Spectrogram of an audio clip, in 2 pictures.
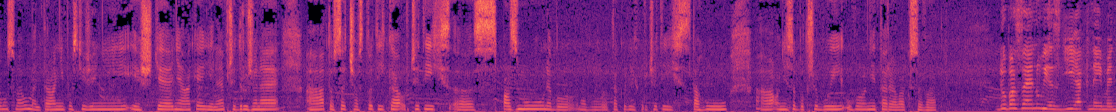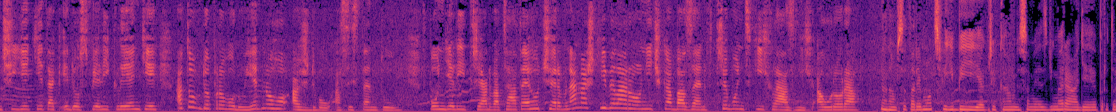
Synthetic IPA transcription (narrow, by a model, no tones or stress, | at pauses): t̪omusvɛːmumɛnt̪aːlɲiːmpo̞scɪʒɛɲiːjɛʃcɛɲɛjakɛːjɪnɛːpr̥ɪd̪ɾuʒɛnɛː | ʔat̪o̞sɛt͡ʃast̪o̞t̪iːkaʔṵɾt͡ʃɪt̪iːxspazmuːnɛbo̞nɛbo̞t̪ako̞viːxʔuɾt͡ʃɪt̪iːxfst̪aɦuː | ʔaʔo̞ɲɪsɛpo̞t̪r̝̥ɛbujiːʔuvo̞lɲɪt̪aɾɛlakso̞vat̪ | do̞bazɛːnujɛzɟiːjaknɛjmɛnʃiːɟɛcɪt̪akʔɪdo̞spjɛliːklɪjɛɲcɪ | ʔat̪o̞vdo̞pɾo̞vo̞dujɛdno̞ɦo̞ʔaʒdvo̞wʔasɪst̪ɛnt̪uː | fpo̞ɲɟɛliːt̪r̝̥ɪadvat͡saːt̪ɛːɦo̞t͡ʃɛɾvnanaʃciːvɪlaɾo̞lɲɪt͡ʃkabazɛːnft̪r̝̥ɛbo̞ɲskiːxlaːzɲiːxʔawɾo̞ɾa | nonaːmsɛt̪adɪmott͡sliːbiːjaɡrikaːmmɪsɛmɪjɛzɟiːmɛɾaːɟɪpɾot̪o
